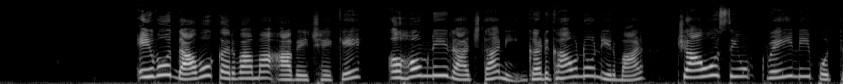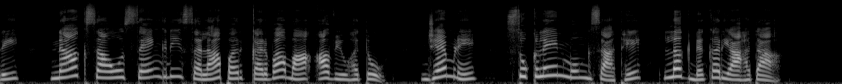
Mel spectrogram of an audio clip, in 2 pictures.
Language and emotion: Gujarati, neutral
